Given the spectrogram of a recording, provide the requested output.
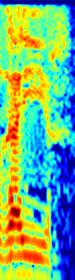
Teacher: بيخلي الغين ضعيفة عشان الياء اللي بعديها. خايف برضو من الياء.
